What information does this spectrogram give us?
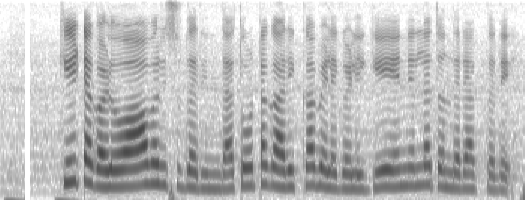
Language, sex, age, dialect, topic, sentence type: Kannada, female, 56-60, Coastal/Dakshin, agriculture, question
